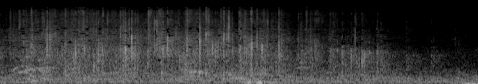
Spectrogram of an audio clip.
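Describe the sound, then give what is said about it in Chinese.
Theatre audience applause greets the opening act of an evening comedy and folk-performance show, a dense, steady wash of clapping that holds loud throughout and fades only slightly toward the end. “快板书《人间真情》，大家掌声有请。”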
